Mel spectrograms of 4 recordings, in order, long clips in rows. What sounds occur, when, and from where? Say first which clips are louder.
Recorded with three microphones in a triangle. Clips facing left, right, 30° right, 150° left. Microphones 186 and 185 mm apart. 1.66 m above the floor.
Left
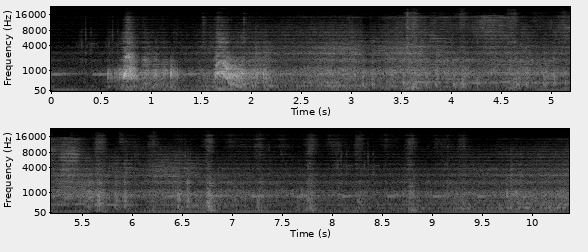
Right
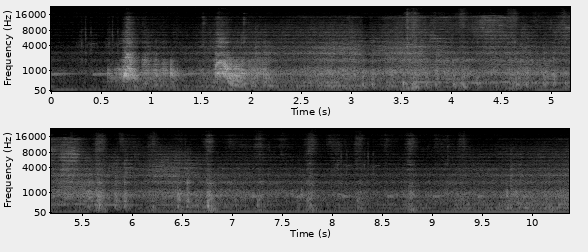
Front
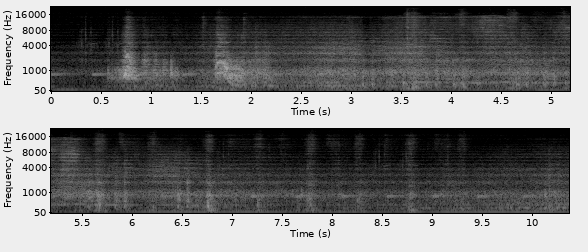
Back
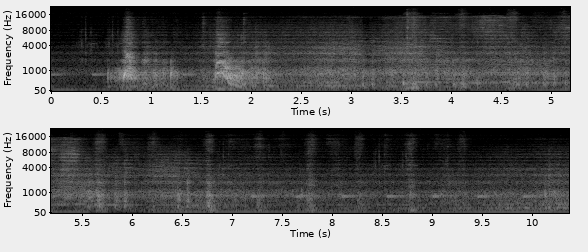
0.6 s a zipper: left 2 dB, back 2 dB; 140° left, 1.0 m
3.5 s footsteps: right 1 dB, back 2 dB; 160° right, 2.0 m; by 9.4 s 30° right, 3 m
